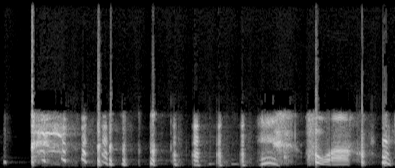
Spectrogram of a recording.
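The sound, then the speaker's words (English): A woman coughs and sputters after spitting out her soda. Many sharp, rapid coughs are broken up by short voiced, laugh-like sounds, loud and uneven throughout. “Listen to her. She's coughing in the background.”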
